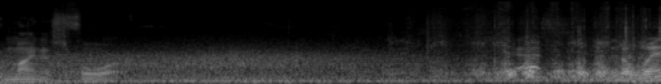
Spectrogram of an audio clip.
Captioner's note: traffic whooshing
